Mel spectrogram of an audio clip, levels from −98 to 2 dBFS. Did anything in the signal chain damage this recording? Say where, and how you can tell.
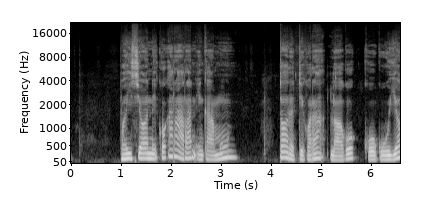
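No, nothing at any stage of the chain shows up as damage in this speech recording.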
